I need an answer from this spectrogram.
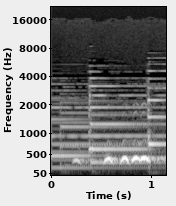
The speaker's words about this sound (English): Hey, it's Polly, our owl. She's flying in with the fun facts.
